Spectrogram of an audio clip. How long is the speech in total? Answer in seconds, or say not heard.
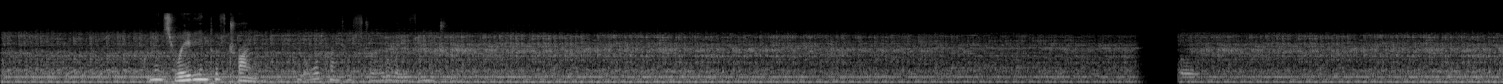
3 s.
